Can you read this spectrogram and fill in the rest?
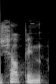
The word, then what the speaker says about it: Chopin: Also seitdem ich in Polen gewesen bin, ich war öfters in Polen, weiß ich ja, dass er in Polen Chopin ausgesprochen wird und nicht Chopin.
